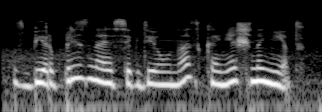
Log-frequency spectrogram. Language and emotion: Russian, neutral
